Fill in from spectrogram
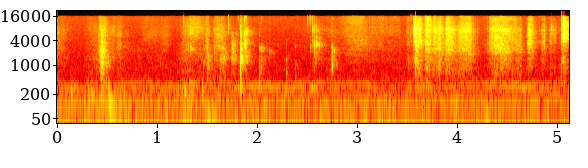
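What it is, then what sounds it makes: Paper coupon booklet. Fingertips flatten a page of a thin paper coupon mailer booklet lying open, then turn the page over. Soft rubbing and papery rustles break into short, bright crinkles and crackles, with a louder, crisp swish as the page flips near the end, over a steady low hum.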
